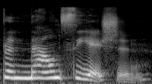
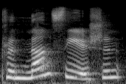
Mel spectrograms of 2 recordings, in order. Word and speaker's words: pronunciation: However, the word pronunciation is spelled with n u n and not n o u n. And the correct way to pronounce it is pronunciation. Just the way it is spelled. Not pronunciation, but pronunciation.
